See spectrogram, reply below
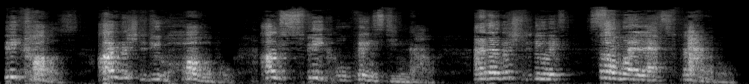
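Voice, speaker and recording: A narrator playing a furious storybook pony, hammy as a stage villain. The voice is raised high and loud, full of menace, swinging widely in pitch. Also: sing-song, normal speed, reverberant, recorded from a distance, low-quality recording. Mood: menacing fury. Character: furious, menacing pony threatening horrible things.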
